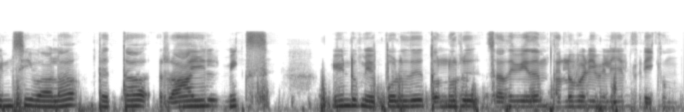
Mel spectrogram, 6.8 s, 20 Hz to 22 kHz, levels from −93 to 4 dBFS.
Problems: none marked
